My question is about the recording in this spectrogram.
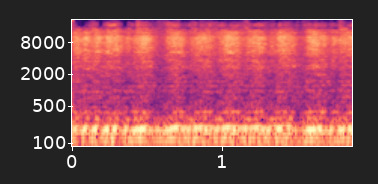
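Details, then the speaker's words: Rotary, first start after fuel pump and water pump controller work: starts easily without touching the accelerator, smooth steady low burble at idle with no misses; normal idle. "See if it fires. We are good to go. So that started up nice and easy, didn't even have to touch the accelerator."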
